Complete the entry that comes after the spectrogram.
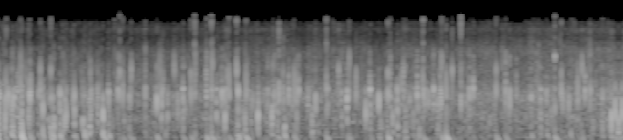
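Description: Heavy rain falling on a flooded street: a dense, steady patter of drops hitting the standing water.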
